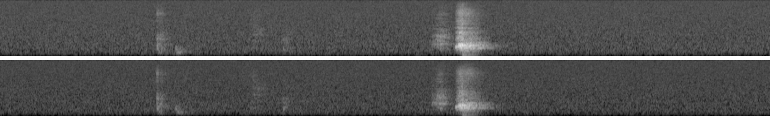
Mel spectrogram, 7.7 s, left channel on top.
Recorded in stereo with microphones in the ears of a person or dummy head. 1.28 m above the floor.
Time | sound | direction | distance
1.6 | footsteps | 40° right (ahead or behind) | 9.5 m
4.5 | a whoosh | 25° left (ahead or behind) | 2 m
